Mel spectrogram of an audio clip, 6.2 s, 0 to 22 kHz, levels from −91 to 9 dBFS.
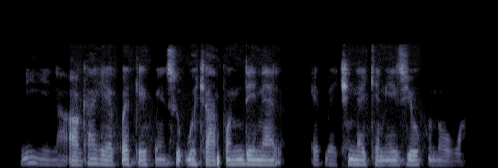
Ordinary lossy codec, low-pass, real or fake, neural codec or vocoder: none; none; fake; codec, 16 kHz, 4 kbps, X-Codec, WavLM features, trained on Multilingual LibriSpeech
